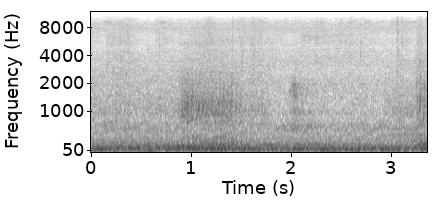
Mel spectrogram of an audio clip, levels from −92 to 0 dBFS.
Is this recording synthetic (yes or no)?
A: no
